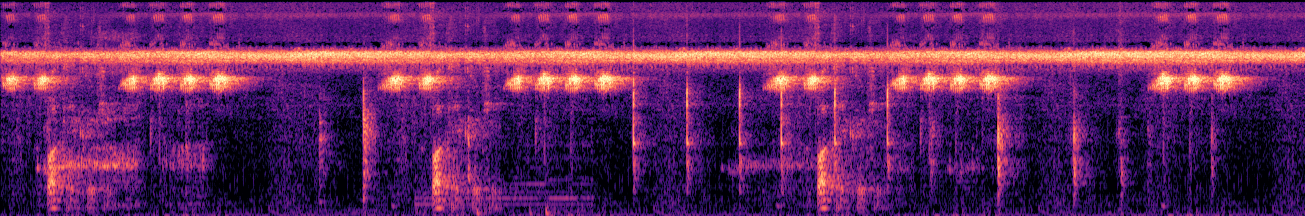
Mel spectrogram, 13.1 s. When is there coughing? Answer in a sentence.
The coughing can't be heard in this clip.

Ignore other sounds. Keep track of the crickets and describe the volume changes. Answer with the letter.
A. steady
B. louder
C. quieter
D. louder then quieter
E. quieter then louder
A.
